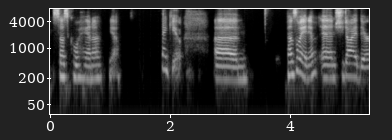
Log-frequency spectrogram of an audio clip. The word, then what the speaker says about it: Susquehanna: this is a county i always have issues pronouncing sesame squad susquehanna yeah thank you um pennsylvania and she died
